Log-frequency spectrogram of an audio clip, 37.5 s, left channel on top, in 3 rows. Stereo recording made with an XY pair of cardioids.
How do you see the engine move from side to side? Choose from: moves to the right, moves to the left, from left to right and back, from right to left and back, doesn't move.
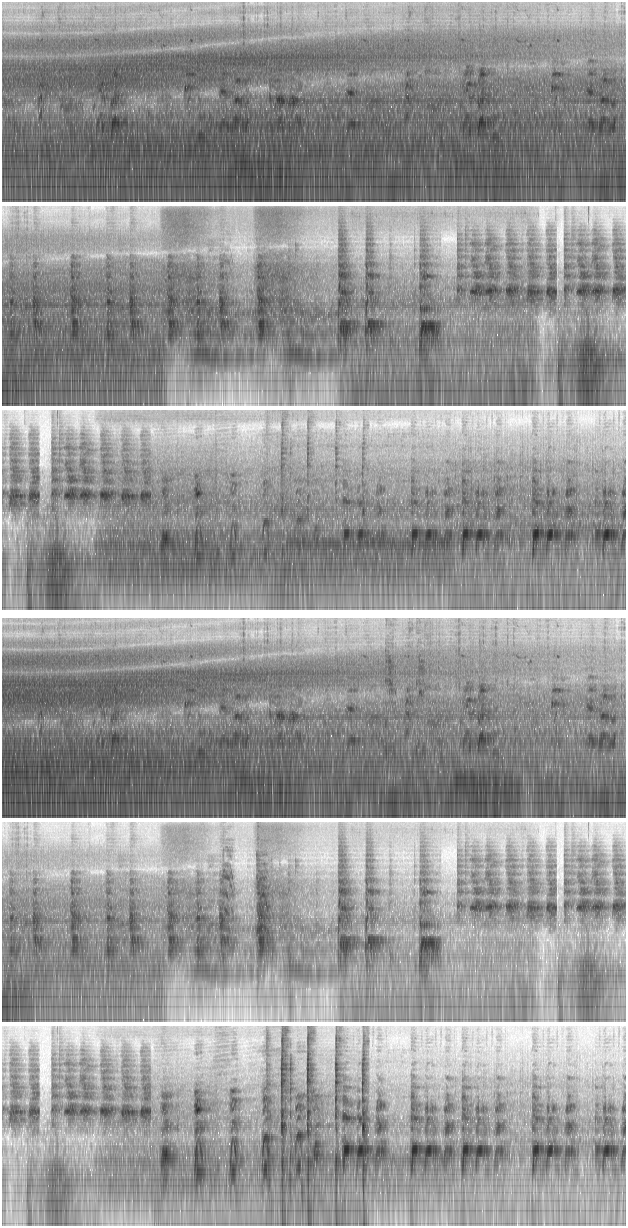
moves to the left.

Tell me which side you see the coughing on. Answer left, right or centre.
right.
